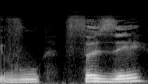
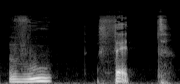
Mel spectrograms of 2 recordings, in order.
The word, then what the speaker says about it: faites: And it's quite funny because many French people tend to make the mistake and tend to say vous faisiez, okay? But then no. It's vous faites. Vous faites. Okay? So remember, final S here is not pronounced, and then this is not pronounced either. So faites, faites.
